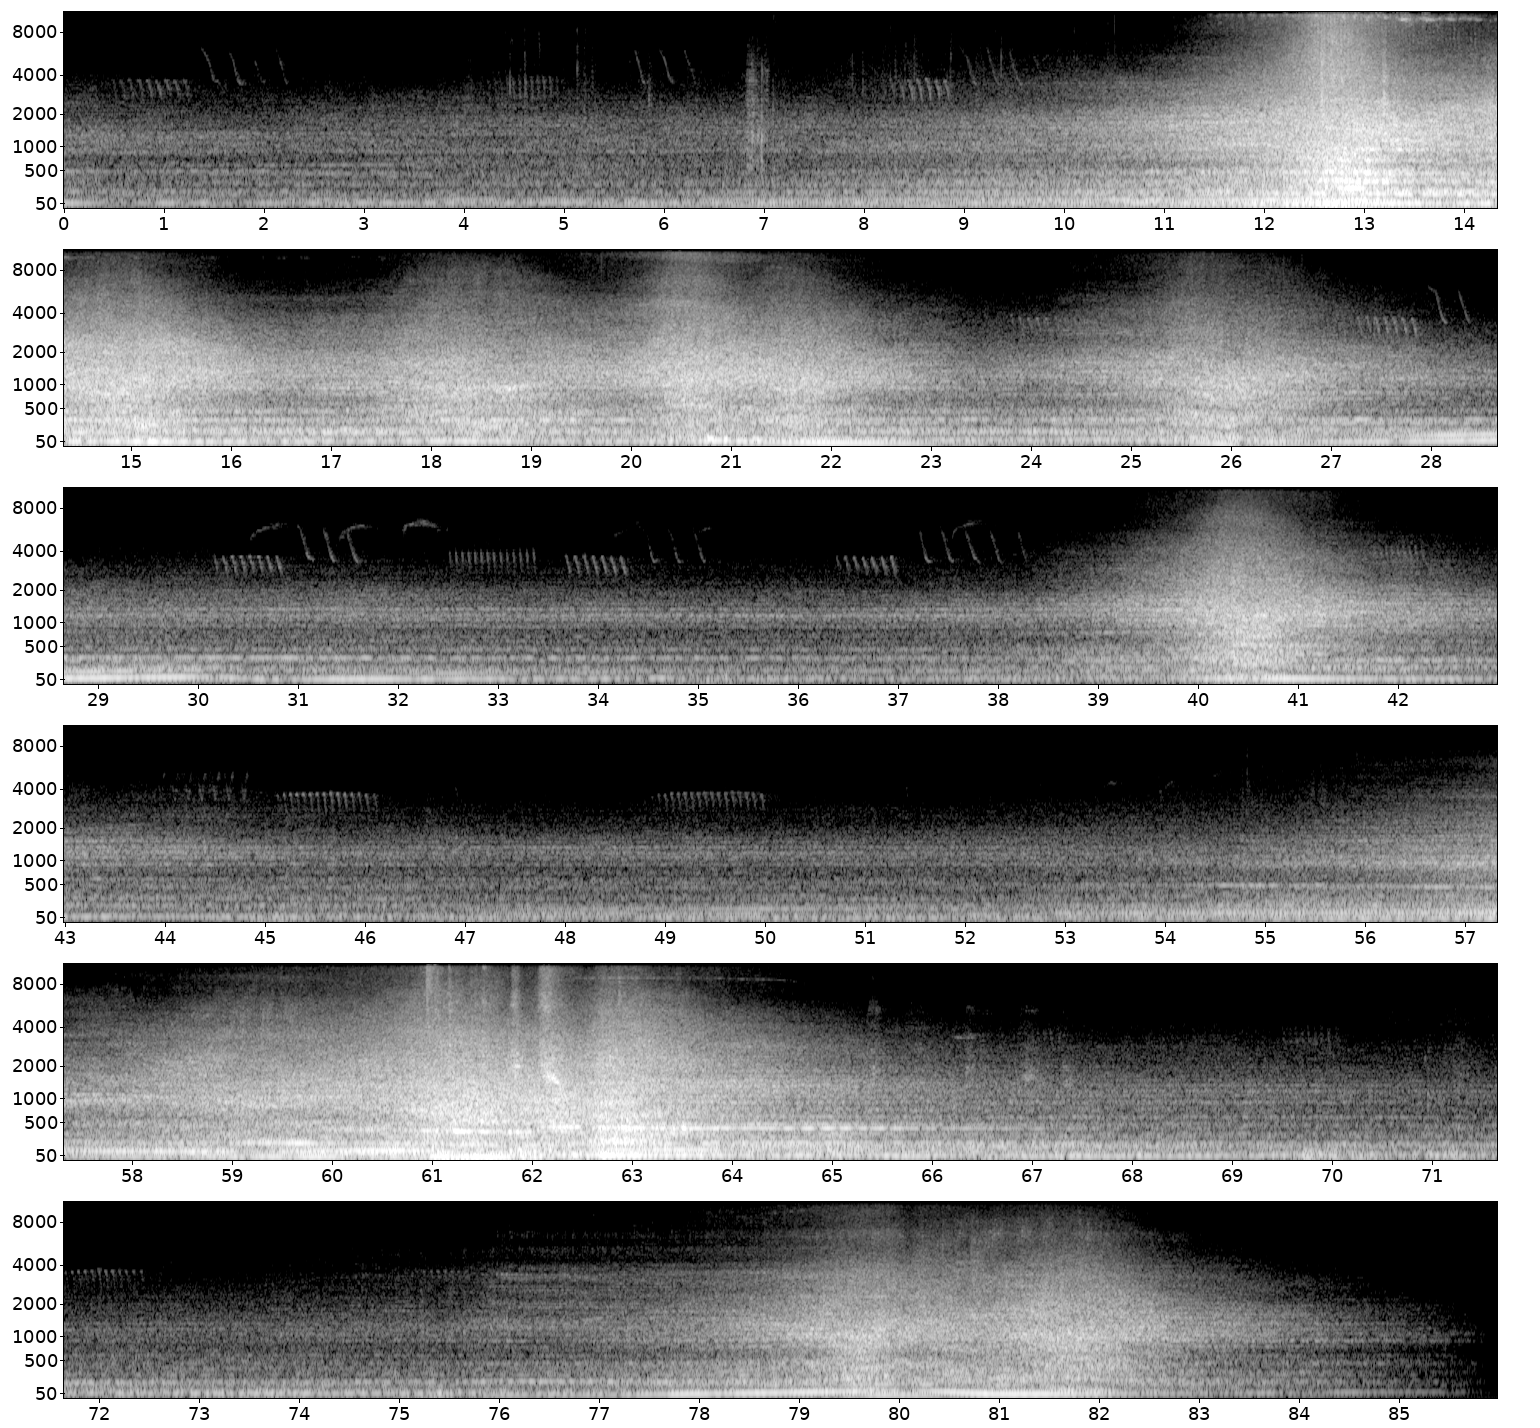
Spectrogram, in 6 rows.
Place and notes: Best listening experience on headphones.
Emerging and decaying traffic sounds with laid back bird vocalisations.
Recording and monitoring gear: Zoom F4 Field Recorder, LOM MikroUsi Pro, Beyerdynamic DT 770 PRO/ DT 1990 PRO.
Thüringen, Deutschland, 23 July 2020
